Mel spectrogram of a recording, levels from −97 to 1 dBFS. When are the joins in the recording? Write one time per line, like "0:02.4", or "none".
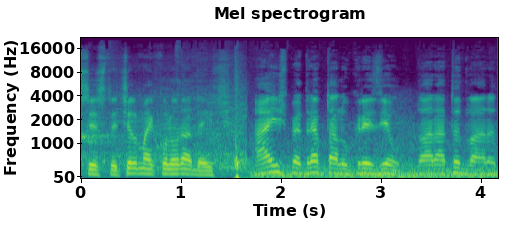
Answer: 0:01.6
